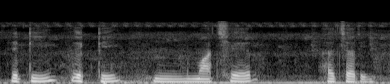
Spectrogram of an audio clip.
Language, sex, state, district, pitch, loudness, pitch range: Bengali, male, West Bengal, Cooch Behar, 130 Hz, -17 LUFS, 115-140 Hz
